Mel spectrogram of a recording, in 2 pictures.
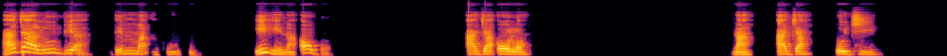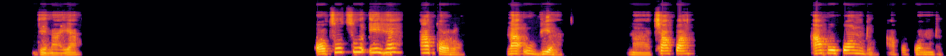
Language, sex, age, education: Igbo, female, 30-45, tertiary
